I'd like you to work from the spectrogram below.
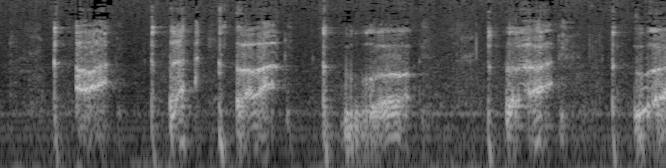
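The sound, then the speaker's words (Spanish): A person deliberately burps while touching someone's back, a series of loud burps repeating in quick succession, each a short guttural croak, about six or seven in under seven seconds with brief gaps between them. “porque ella dice, no, no, son ruidos de garganta, y luego cuando está eh, haciendo una demostración, dice, hago estos eruptos.”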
